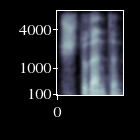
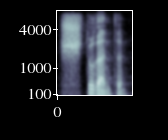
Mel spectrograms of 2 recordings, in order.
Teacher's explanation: the only thing that you can hear from the first syllable it's a sh right so I'm saying stent so this happens because 99% of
